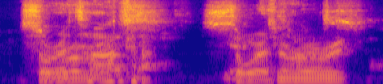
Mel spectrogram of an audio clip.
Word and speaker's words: Sororitas: Sororitas. It's sorority, but Latinified.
